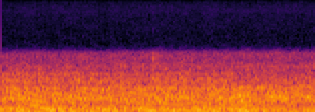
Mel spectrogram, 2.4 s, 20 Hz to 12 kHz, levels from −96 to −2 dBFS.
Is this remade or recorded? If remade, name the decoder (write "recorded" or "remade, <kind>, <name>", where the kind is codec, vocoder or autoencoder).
recorded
